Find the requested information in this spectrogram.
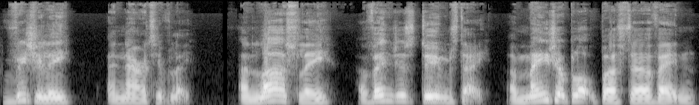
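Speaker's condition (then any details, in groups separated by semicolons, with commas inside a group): No condition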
